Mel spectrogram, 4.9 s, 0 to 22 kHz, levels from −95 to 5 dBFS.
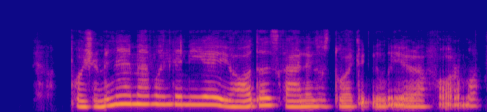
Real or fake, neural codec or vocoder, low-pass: fake; codec, 16 kHz, 4 kbps, FunCodec, trained on Chinese and English, 50 frames a second; 7.2 kHz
